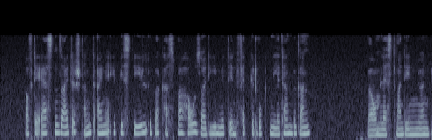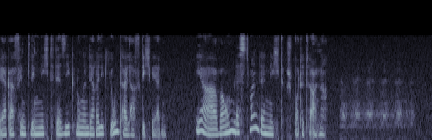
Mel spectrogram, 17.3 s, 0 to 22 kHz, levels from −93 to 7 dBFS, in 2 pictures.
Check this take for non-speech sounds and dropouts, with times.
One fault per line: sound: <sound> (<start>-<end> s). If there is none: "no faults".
sound: bark (15.4-17.0 s)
